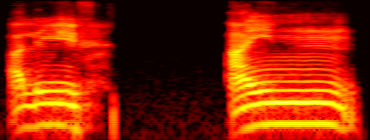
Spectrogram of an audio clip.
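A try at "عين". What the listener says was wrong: আইন করবেন না, দেখেন আইনের মাঝখানে টান দেবেন, আইন নয়, আইন।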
